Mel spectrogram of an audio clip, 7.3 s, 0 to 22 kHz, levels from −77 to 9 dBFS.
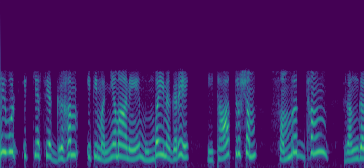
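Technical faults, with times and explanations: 6.08 s, packet loss with pitch repetition: one packet's worth of audio, 10 ms, went missing, and the receiver covered it by looping the last pitch period, so you get a brief buzzy hold.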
